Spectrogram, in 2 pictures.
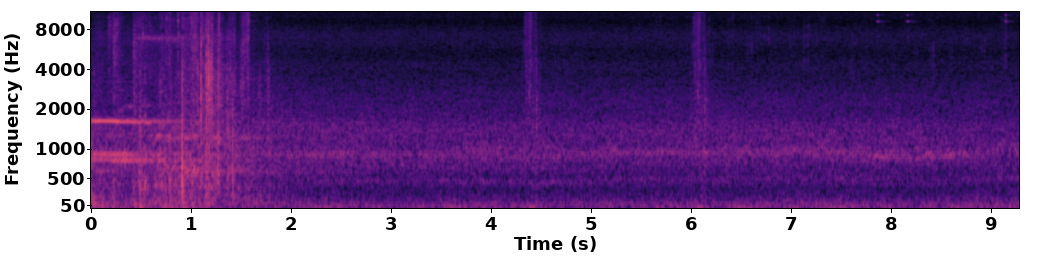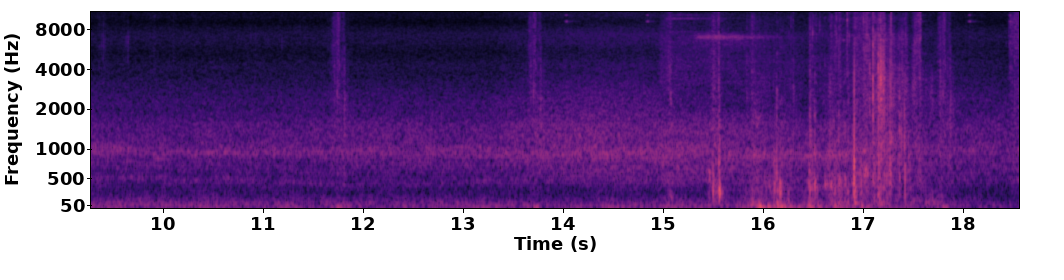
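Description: A paper map rustles as it unfolds and folds shut.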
